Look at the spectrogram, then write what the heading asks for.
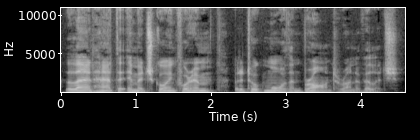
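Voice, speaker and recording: A man's voice: on the low side, moderate pace, a little mellow. A man reading scripted story narration as an audiobook narrator.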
